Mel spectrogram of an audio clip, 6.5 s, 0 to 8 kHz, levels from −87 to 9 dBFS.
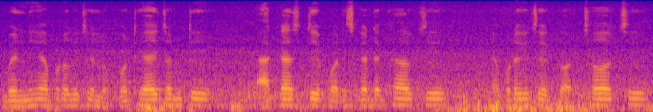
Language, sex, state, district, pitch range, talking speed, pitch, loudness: Odia, male, Odisha, Khordha, 110-125 Hz, 100 wpm, 120 Hz, -18 LUFS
